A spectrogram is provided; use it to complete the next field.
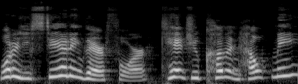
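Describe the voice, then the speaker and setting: Shouting in a put-on character voice, a woman pitches high and keeps a moderate pace. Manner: screaming, furious.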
